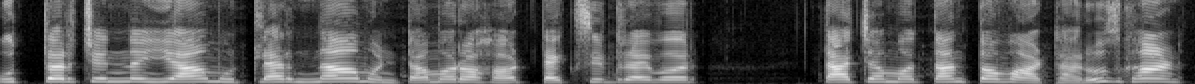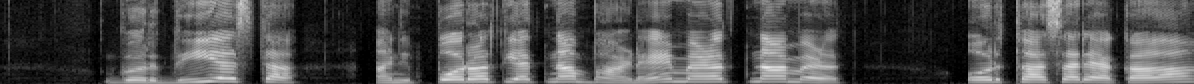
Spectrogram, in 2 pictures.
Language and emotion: Goan Konkani, disgusted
